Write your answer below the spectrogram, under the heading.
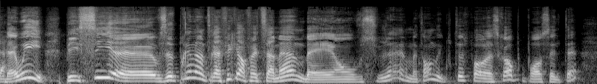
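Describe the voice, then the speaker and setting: At a fairly quick pace and with hardly any pauses, a man speaks at a fairly high pitch that swings very widely. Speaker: radio show co-host. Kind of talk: morning radio show banter.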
